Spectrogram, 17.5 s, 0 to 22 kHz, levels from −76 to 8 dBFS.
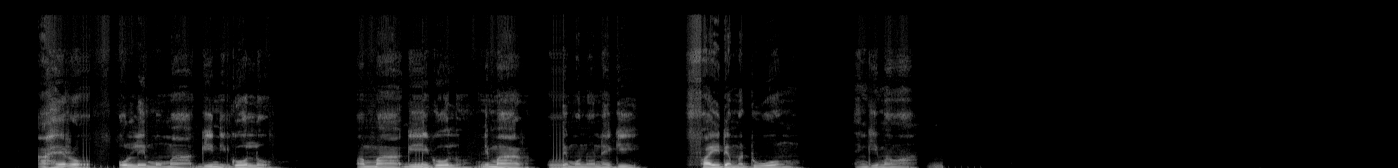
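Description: Speech, with five repeated buffer faults: new audio failed to arrive in time, so the playback device replayed its last chunk, and the repeat length fits a 40 ms buffer. Each gap becomes a hard-edged stutter, at 1.04 s before "olemo ma gini golo", 2.84 s, 5.2 s before "golo nimar", 6.92 s between "golo nimar" and "no nigi" (three repeats, the longest), and 8.72 s. The real audio is lost under each one, from a few hundredths of a second to about a tenth.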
